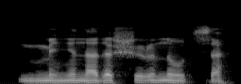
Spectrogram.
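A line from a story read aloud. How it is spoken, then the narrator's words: Mumbling through clenched teeth. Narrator (Russian): промычал сквозь зубы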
